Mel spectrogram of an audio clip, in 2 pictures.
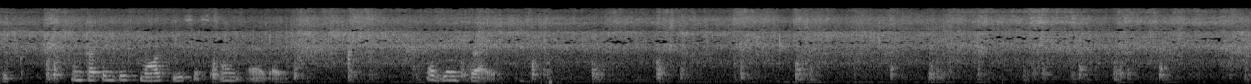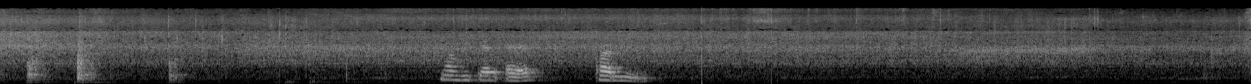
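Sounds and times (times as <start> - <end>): vegetables sizzling in oil: 0.0 - 25.0
spoon scraping and knocking pan: 0.1 - 14.5.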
